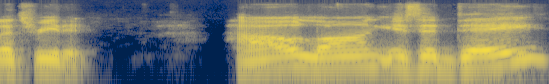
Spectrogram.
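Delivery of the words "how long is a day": pitch rises on the word day. Reading a question aloud to show intonation: rising pitch on day. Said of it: "Do you hear how I went up at the end?".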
